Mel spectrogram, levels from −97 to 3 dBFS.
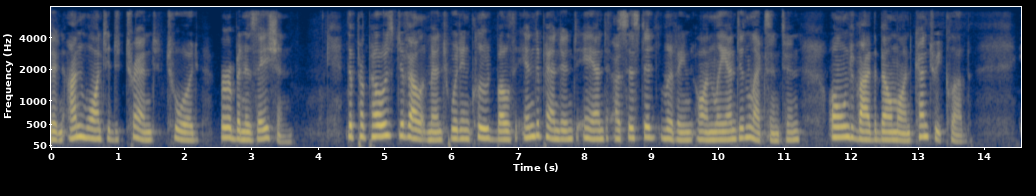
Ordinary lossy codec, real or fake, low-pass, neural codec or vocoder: AAC, 32 kbps; fake; 7.2 kHz; codec, 16 kHz, 8 kbps, FunCodec, trained on LibriTTS, 25 frames a second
